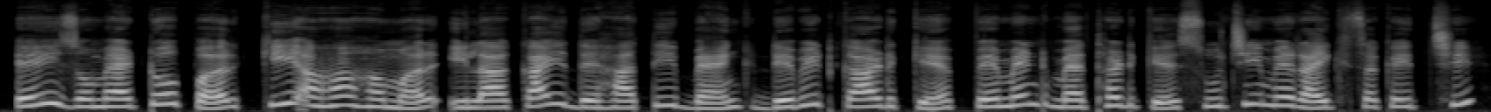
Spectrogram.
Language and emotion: Maithili, neutral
